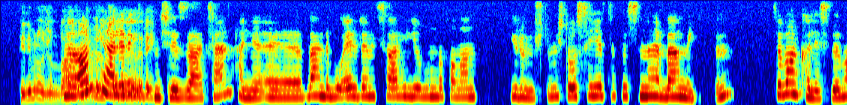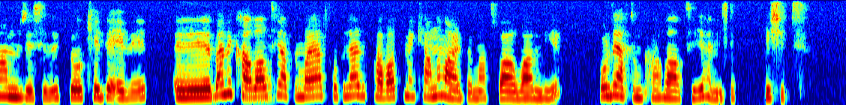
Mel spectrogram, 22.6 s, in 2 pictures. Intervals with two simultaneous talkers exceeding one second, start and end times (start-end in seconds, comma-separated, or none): 0.9-2.3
